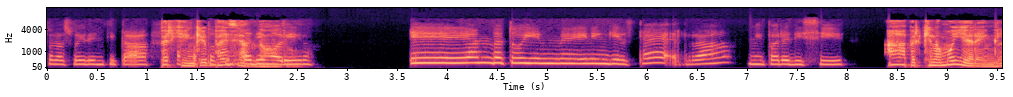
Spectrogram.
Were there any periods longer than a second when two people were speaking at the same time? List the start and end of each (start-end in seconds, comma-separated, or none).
1.1-2.6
